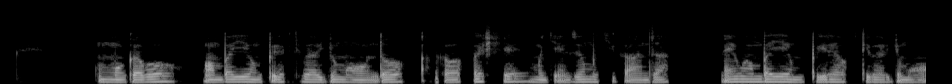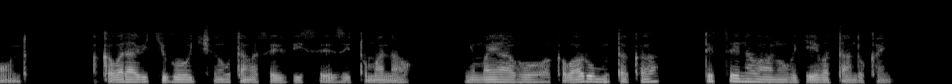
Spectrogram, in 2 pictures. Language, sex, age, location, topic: Kinyarwanda, male, 25-35, Kigali, finance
